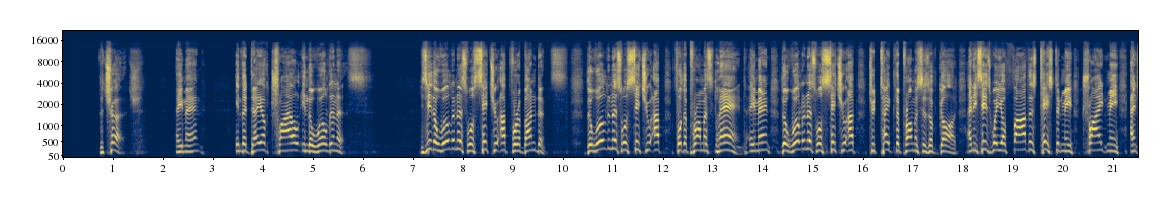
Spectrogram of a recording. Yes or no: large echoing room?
yes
